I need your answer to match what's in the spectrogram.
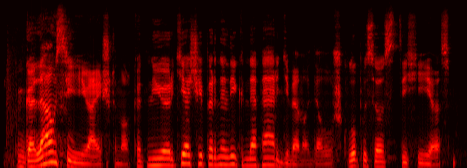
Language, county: Lithuanian, Vilnius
